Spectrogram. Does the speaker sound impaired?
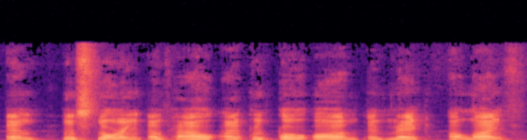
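Yes: Treacher Collins syndrome; congenital, cleft palate and jaw surgeries, tracheostomy, deaf three years, bone conduction hearing aids, speech therapy; adult, wears hearing aid, tracheostomy scar, does public speaking; voice distorted, some cannot understand, worse on telephone, repeating takes energy, intelligible after years of therapy.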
